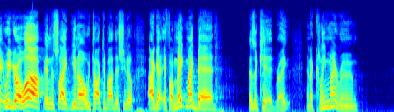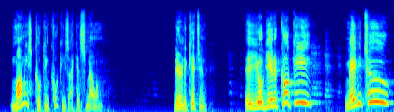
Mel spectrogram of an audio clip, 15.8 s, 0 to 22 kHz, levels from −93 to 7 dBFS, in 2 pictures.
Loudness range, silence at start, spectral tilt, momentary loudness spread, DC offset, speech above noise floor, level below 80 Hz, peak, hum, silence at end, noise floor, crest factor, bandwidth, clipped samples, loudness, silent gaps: 12 LU; 0 s; -4 dB/octave; 18 LU; under 0.1%; 53 dB; -58 dBFS; 0 dBFS; none; 0.05 s; -76 dBFS; 24 dB; 15 kHz; under 0.1%; -22 LUFS; none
